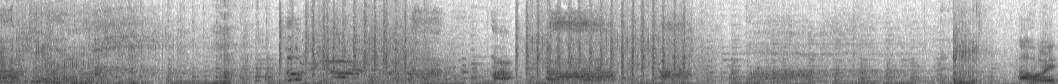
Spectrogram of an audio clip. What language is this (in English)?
Slovak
